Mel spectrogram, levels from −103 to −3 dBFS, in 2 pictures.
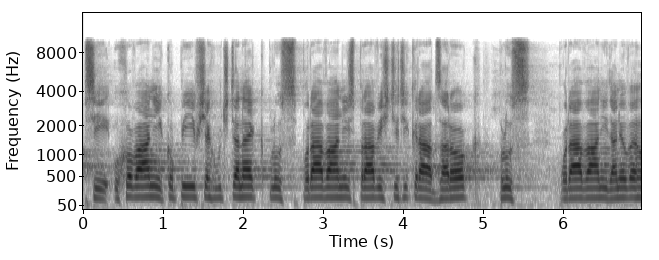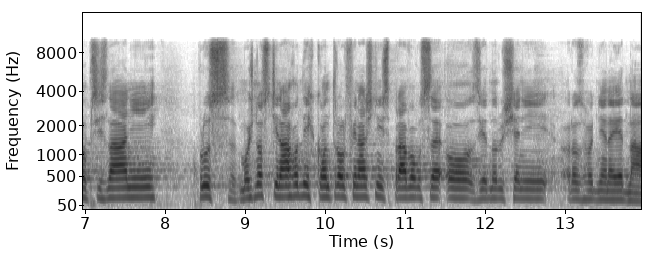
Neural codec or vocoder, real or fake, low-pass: none; real; 9.9 kHz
